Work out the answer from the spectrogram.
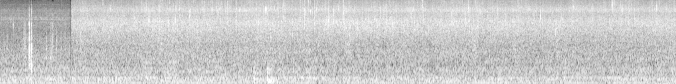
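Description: Ghee sizzling in a kadhai as grated boiled sweet potato fries and is stirred with a spatula. A sharp tap comes about a third of a second in, and the sizzle turns brighter just before a second in.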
